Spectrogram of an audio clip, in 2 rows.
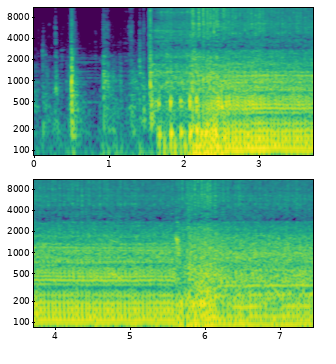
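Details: John Deere E100 lawn mower after replacing the mower deck belt (part GX20072): a couple of cranks, catches in about two seconds and settles into a steady, even single-cylinder run; healthy start.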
